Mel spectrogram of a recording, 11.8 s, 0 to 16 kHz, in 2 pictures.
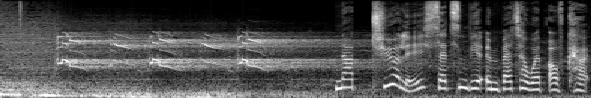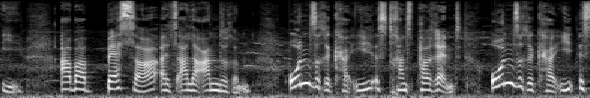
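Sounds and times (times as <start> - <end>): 
steady low rumble: 0.0 - 3.7
seagulls calling: 0.4 - 11.8
speech: 3.4 - 11.8.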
